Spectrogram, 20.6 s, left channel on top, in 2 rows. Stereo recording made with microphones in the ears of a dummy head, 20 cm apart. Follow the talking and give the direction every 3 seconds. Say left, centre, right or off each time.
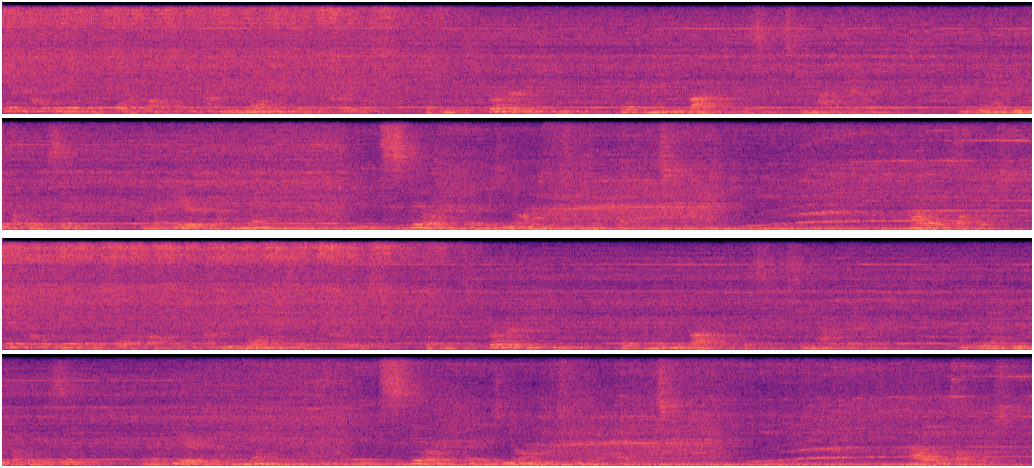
right, centre, left, left, centre, right, right.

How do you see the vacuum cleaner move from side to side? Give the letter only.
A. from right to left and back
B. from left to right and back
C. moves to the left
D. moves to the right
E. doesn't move
E.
